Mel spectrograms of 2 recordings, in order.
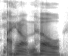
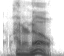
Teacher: the dropping out of the final t sound in don't. It just vanishes in casual speech before the k sound of no.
